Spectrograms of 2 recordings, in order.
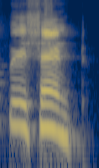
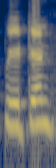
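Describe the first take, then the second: First: The middle consonant is pronounced as sh. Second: The middle consonant is pronounced as t. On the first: The speaker calls it right. "क्या हो जाएगा पेशेंट" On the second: The speaker calls it wrong. "पेटेंट नहीं बोलेंगे"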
